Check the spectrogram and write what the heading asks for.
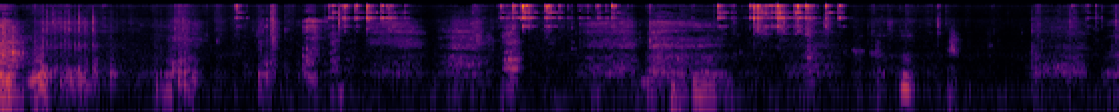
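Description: A dog chewing and smacking at a summer sausage on the floor, in irregular short bursts with brief pauses.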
